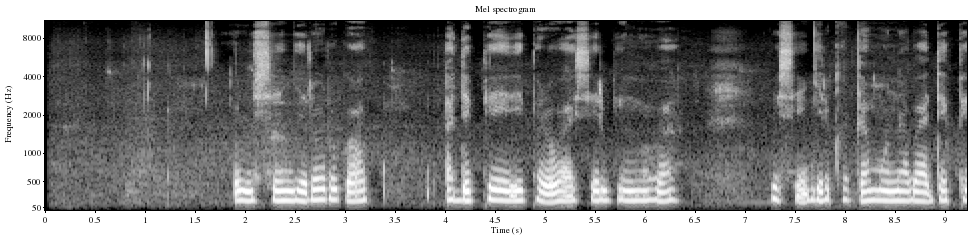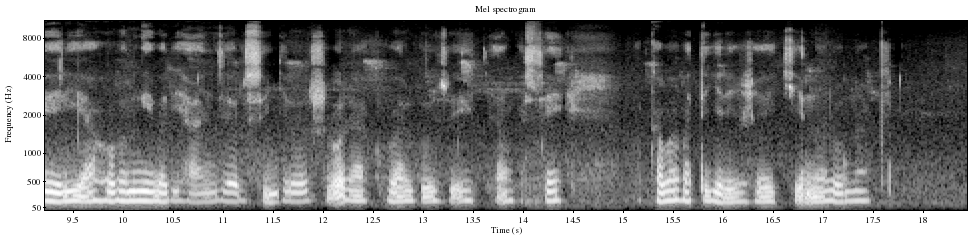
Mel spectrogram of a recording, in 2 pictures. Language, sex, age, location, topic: Kinyarwanda, female, 18-24, Musanze, government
